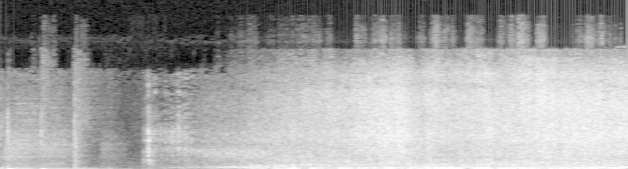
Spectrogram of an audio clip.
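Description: A yellow Camaro and a green Barracuda, American muscle cars, race side by side, a loud engine roar building into a sustained, rising, revving drone after a brief lull, heard close and continuous with no talk.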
